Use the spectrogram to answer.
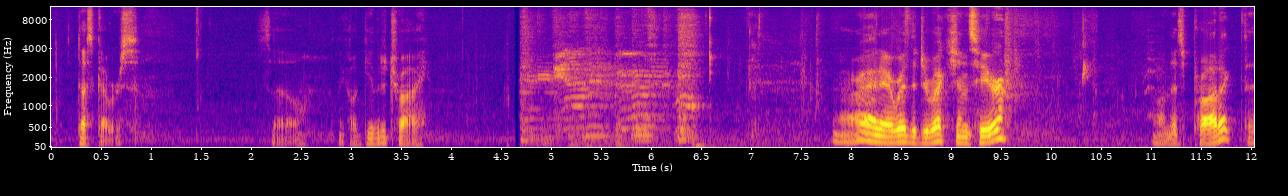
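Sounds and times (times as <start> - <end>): background music: 4.7 - 6.7.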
